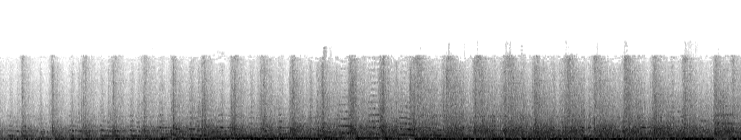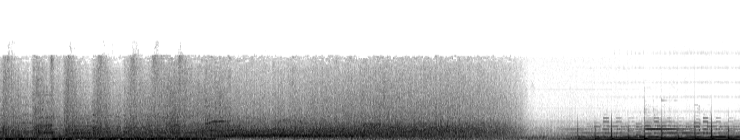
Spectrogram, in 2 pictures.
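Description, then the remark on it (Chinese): An orchestra plays the Radetzky March, loud and bright, with an audience clapping along in a steady beat. The clapping drops away, and the music swells and ends on a sustained chord. “你现在正收听到的，是会让所有观众欢欣鼓舞的拉德斯基进行曲。”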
